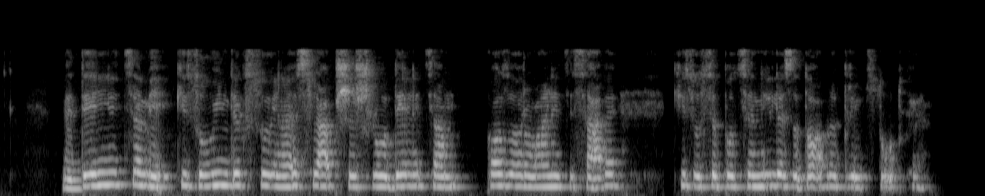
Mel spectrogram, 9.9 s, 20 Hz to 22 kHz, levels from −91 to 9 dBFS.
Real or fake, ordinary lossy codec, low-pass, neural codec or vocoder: fake; none; none; codec, 16 kHz, 8 kbps, FunCodec, trained on Chinese and English, 25 frames a second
